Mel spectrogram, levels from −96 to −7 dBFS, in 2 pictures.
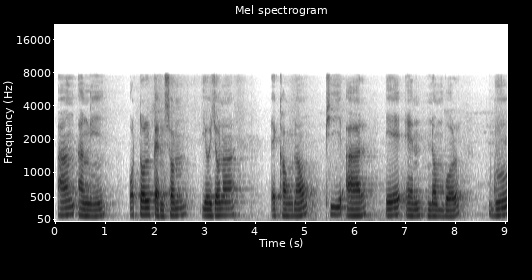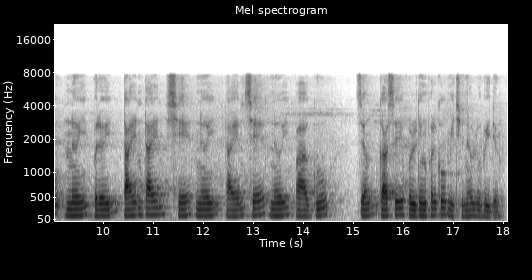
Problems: constant background noise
